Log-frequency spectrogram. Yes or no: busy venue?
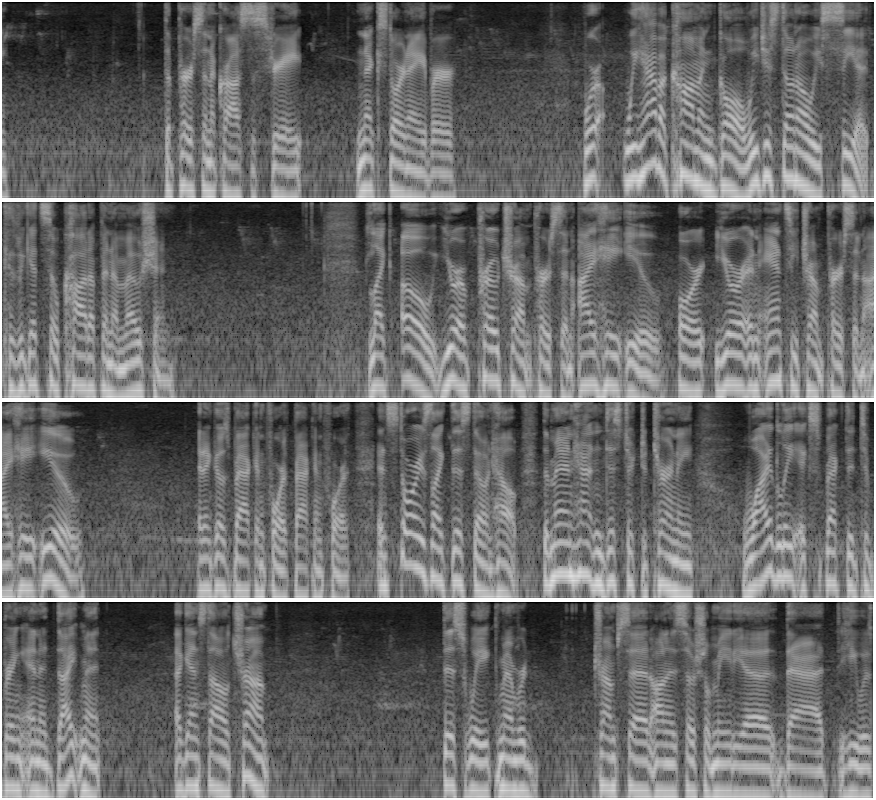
yes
